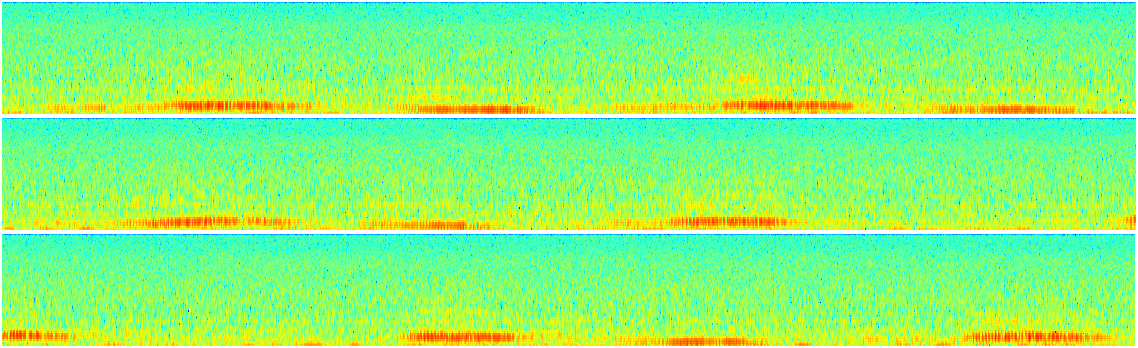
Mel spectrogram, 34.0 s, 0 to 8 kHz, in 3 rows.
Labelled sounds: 7.2	7.5	humpback whale, 0.93 to 1.1 kHz

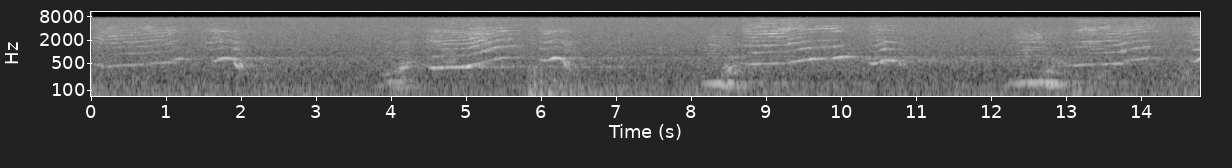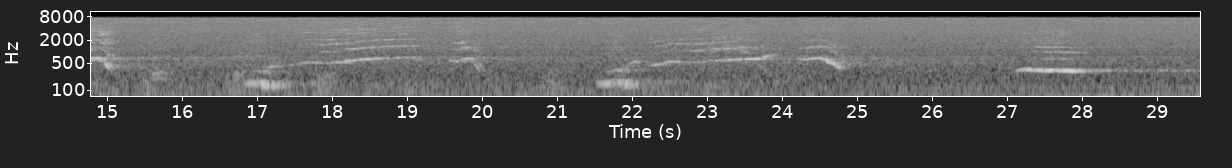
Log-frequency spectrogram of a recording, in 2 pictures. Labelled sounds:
0.0	1.2	humpback whale, 0.86 to 4.6 kHz
1.5	1.8	humpback whale, 1.7 to 1.9 kHz
4.5	6.3	humpback whale, 0.86 to 4.4 kHz
8.6	10.8	humpback whale, 0.86 to 6.8 kHz
13.1	14.3	humpback whale, 0.90 to 5.1 kHz
14.8	15.1	humpback whale, 2.6 to 3.0 kHz
17.6	20.0	humpback whale, 1.0 to 4.4 kHz
22.5	24.0	humpback whale, 0.80 to 1.9 kHz
24.3	24.7	humpback whale, 1.2 to 1.4 kHz
27.4	28.0	humpback whale, 0.90 to 1.4 kHz

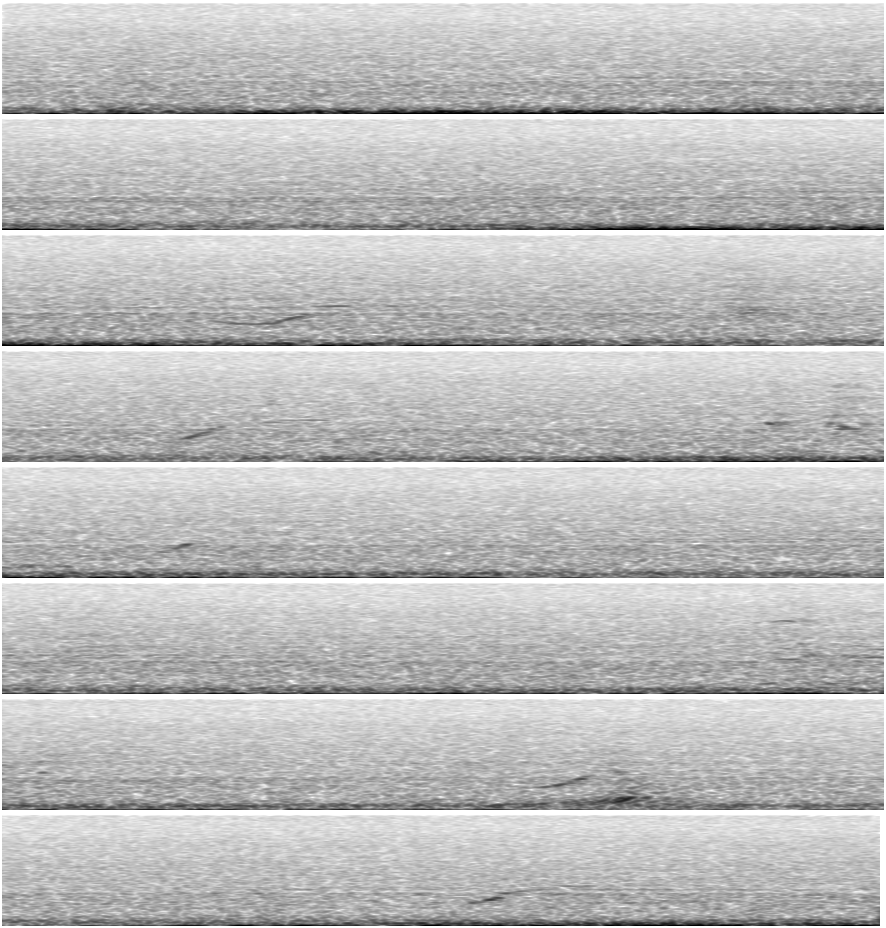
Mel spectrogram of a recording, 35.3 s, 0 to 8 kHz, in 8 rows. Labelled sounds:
25.9	26.2	humpback whale, 0.80 to 1.1 kHz

